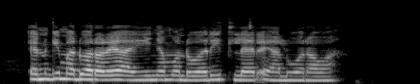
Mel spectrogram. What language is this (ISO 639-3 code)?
luo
